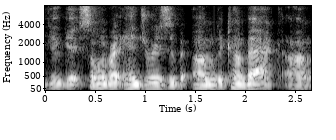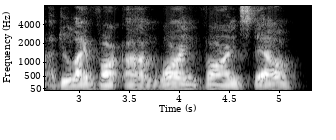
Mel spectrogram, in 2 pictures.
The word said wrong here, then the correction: Van Arsdale: I think it's Van Arsdale.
